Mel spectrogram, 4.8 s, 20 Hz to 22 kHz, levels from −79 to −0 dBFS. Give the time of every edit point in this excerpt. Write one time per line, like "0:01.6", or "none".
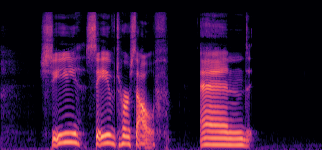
0:02.7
